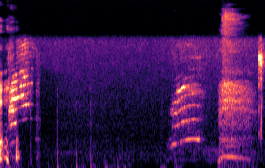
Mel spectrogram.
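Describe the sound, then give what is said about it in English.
A cat meows several times, with a short cry at the start followed by two longer, drawn-out meows, while soft background noise fills the gaps. “There's Cat.”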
